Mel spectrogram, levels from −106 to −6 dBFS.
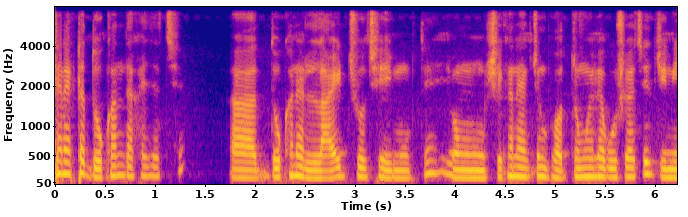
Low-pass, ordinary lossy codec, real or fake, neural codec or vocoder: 7.2 kHz; none; real; none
